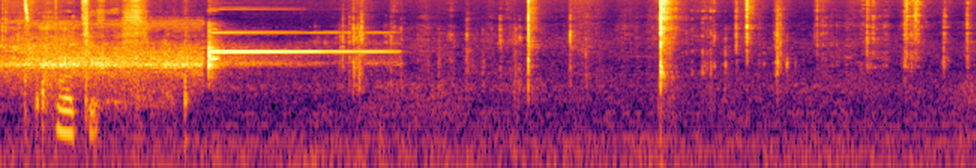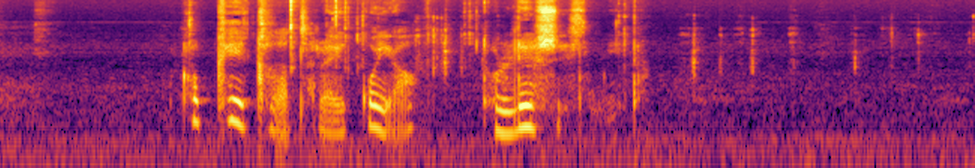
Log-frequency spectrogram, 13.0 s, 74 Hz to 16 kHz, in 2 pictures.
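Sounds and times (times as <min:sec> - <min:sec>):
toy microwave electronic chime: 0:00.0 - 0:02.7.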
